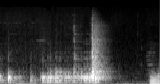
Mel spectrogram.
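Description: Toothed metal milling discs handled and set down on a tabletop: an uneven scraping rub, ending in one sharp metallic clack about a second in.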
